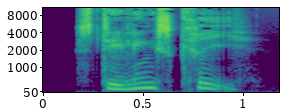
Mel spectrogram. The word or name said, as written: stillingskrig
